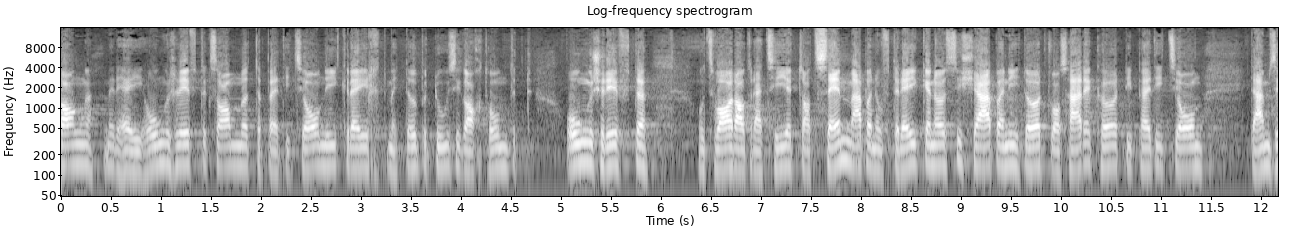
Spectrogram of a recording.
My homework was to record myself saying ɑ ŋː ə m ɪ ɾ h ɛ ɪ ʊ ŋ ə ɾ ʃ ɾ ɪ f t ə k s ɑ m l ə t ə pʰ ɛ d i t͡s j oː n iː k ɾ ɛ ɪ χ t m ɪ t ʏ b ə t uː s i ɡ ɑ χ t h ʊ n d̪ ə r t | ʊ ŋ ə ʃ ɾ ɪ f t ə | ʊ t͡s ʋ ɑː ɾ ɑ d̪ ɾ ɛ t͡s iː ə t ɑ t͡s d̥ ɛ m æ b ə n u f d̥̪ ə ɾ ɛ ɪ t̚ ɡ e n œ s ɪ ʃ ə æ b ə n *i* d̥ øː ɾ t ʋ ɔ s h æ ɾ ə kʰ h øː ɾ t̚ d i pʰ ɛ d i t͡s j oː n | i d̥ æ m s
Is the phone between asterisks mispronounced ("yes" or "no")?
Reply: no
